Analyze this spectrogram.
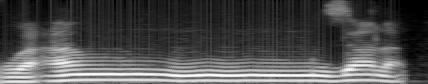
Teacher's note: Lebih lengkapnya ifa ausat karena ada nun sukun ketemu zai. Cara bacanya nun sukunnya disamarkan ke zai dan ditahan sampai terasa ke hidung.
